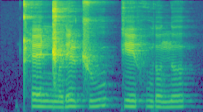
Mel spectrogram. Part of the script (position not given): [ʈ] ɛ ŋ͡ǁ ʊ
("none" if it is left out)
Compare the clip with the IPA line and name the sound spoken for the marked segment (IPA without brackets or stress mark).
ʈʰ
